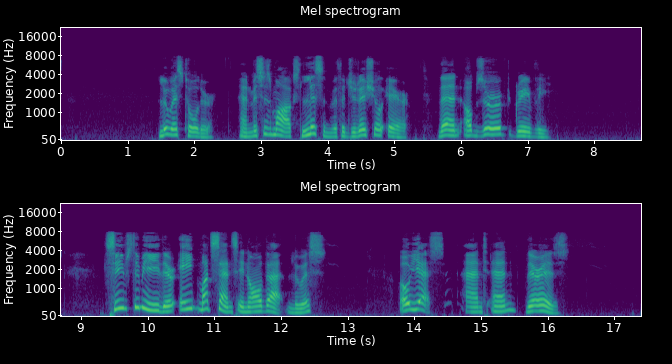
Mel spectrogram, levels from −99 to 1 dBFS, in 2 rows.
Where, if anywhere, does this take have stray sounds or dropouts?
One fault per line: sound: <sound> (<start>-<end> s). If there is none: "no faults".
no faults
